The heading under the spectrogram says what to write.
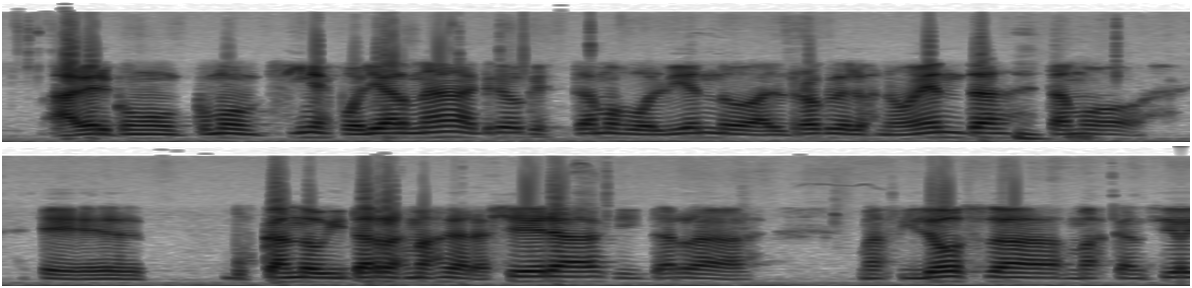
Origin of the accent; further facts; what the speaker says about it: Argentina; somos los argentinos.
